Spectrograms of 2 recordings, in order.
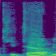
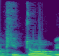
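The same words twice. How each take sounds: First: Light "kitab" with an open "a"; light pronunciation. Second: Heavy "kitab" with a rounded "aw"; full-mouth pronunciation. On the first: Contrasting the other dialect for students, light "kitab". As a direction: keep "kitab" unrounded, vowel forward. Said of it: "more of a light sounding". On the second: Contrasting his dialect for students, full-mouth "kitab". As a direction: round "kitab" heavily into "kitawb". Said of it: "ours is more of a full mouth". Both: Shown as a demonstration.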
